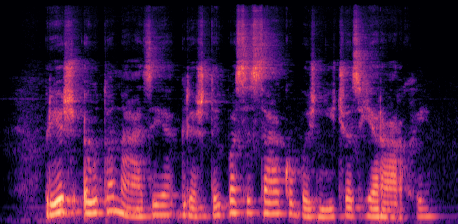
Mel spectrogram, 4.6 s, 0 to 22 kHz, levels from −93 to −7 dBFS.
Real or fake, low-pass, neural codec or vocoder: real; 19.8 kHz; none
